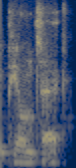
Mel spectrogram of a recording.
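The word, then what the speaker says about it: Piątek: think that if they play if they play peon tech and by the way i got my pronunciation spot on by the way if they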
